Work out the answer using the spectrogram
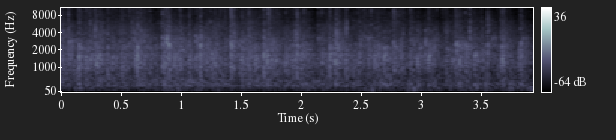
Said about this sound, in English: Can you guys give a round of applause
